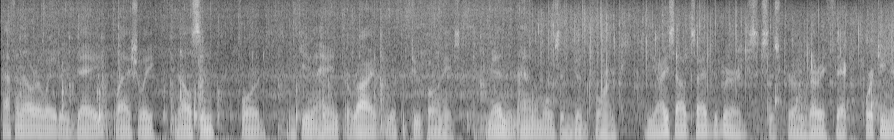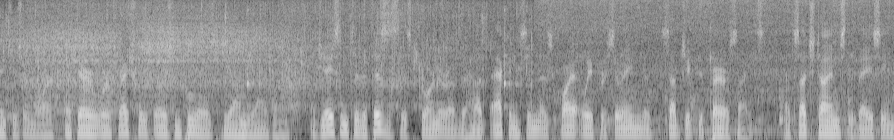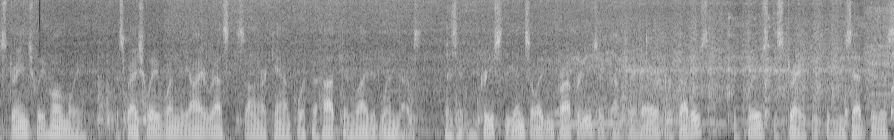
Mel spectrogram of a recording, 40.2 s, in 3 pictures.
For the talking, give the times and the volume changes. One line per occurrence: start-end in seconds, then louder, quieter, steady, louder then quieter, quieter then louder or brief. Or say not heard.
0.0-40.1 steady.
